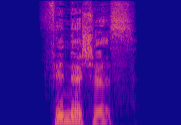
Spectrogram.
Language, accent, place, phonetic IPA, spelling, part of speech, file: German, Germany, Berlin, [ˈfɪnɪʃəs], finnisches, adjective, De-finnisches.ogg
- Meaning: strong/mixed nominative/accusative neuter singular of finnisch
